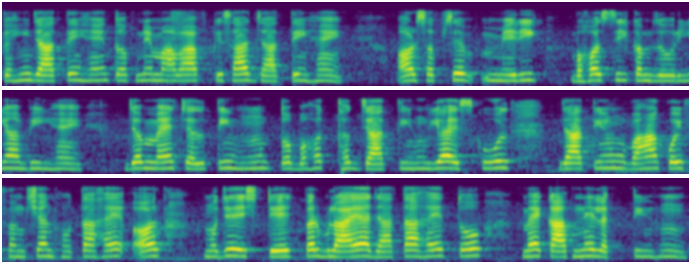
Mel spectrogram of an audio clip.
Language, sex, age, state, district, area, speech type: Urdu, female, 18-30, Uttar Pradesh, Shahjahanpur, urban, spontaneous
